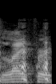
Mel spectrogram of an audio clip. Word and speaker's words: Leifer: mustache it's Carol leafer it's lifer now I changed it yeah maybe I was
